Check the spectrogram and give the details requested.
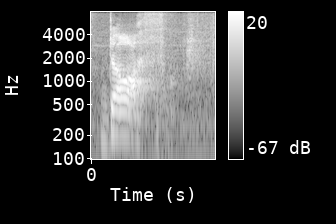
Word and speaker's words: daith: my new piercing and for my doth. That's apparently how you say it. I don't know how to change these though. So for my, this one, doth, I say daith.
